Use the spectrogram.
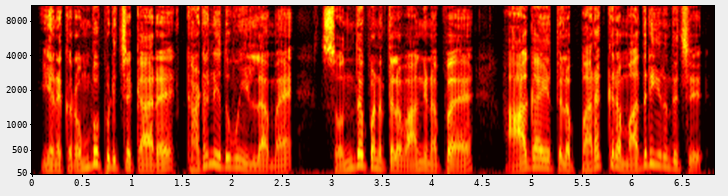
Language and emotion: Tamil, happy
